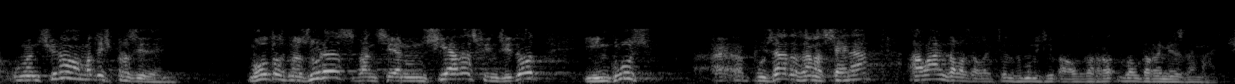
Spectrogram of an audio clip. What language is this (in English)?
Catalan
